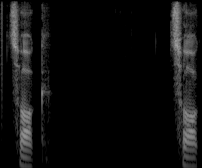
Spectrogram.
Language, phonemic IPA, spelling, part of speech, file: Pashto, /t͡sok/, څوک, pronoun, څوک.ogg
- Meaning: who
